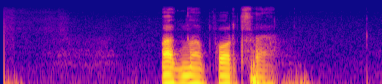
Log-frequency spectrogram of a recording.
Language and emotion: Russian, neutral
